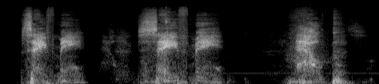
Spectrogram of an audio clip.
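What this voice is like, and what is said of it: Eerie whispered pleading voice. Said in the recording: “you hear more and more voices starting to whisper into your ear. Almost sounds like they're right next to your ear ... It's like they're whispering directly right next to your ear.”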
